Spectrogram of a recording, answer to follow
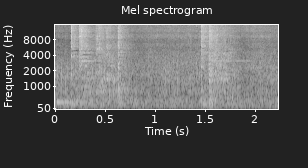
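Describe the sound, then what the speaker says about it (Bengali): Okra with salt and turmeric is stirred in a pan: a few brisk scraping strokes, close and clear, over a faint background sizzle. "লবণ হলুদ ভিন্ডির সাথে বেশ ভালো করে মিক্স করে দেবো"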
